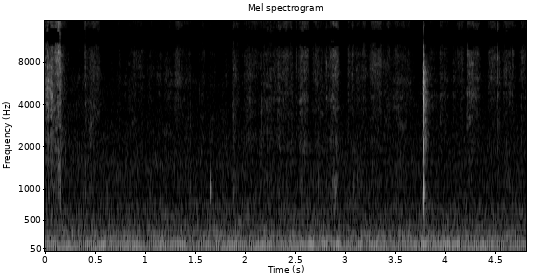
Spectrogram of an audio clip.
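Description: Paper being handled and rubbed: light rustling and scratching strokes, with one sharp click a little under four seconds in, over a steady low hum.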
